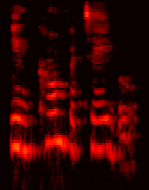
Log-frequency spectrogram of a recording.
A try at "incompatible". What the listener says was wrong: No. No. I mean, the phonetics were right, but the syllable stress way off. Incompatible. And these, oh, by the way, these long words with, 5, 6, 7 syllable words, we do tend to really, really emphasize that primary stress.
